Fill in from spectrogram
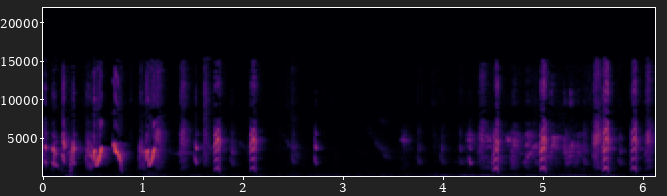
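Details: Pied fantail singing energetically, offered as a tutor and lure track for other songbirds: rapid squeaky, scratchy notes with sharp downslurred whistles, a quiet gap midway, then a renewed dense burst of chatter.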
